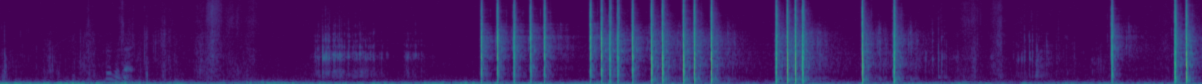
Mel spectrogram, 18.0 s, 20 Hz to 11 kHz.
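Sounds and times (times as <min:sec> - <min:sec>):
long barrel paintball guns firing: 0:07.2 - 0:14.2, 0:16.5 - 0:18.0.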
